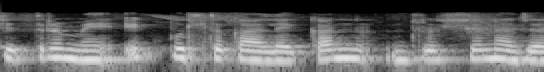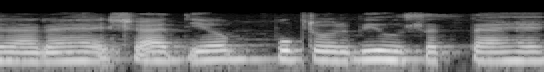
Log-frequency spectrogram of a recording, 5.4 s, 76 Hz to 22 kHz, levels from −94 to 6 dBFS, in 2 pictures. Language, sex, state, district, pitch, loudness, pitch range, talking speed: Hindi, female, Bihar, Darbhanga, 205 Hz, -16 LUFS, 190-220 Hz, 200 wpm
